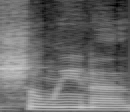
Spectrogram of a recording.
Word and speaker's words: Selena: if you're ever curious my middle name is Selena that is how you pronounce that I've never met anyone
